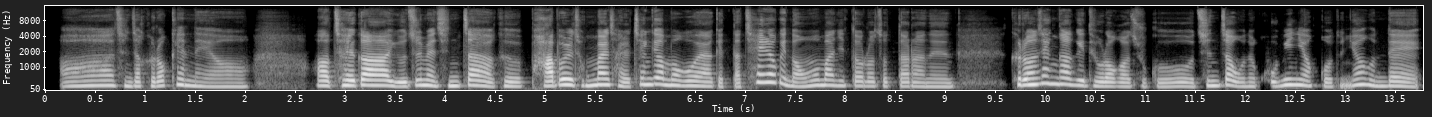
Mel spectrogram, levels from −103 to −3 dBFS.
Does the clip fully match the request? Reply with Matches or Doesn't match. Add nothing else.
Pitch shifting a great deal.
Doesn't match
